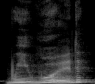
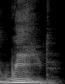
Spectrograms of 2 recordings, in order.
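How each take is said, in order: First: Both words are said fully and separately. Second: The words are shortened into one syllable. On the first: "we don't say we would" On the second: "when we speak English quickly, we say we'd"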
